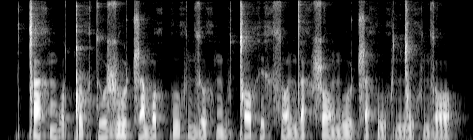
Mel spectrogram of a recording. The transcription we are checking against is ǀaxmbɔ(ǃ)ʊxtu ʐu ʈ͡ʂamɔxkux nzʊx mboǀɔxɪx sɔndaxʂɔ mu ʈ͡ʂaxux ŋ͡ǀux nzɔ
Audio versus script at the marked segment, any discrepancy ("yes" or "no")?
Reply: no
